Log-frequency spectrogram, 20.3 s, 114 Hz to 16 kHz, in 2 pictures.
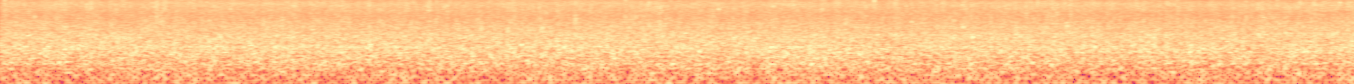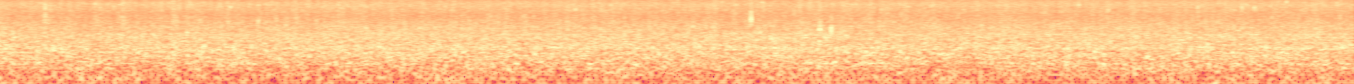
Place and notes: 成功里, Puli Township, Nantou County - Brook
Brook, In the river, stream
Zoom H2n MS+XY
